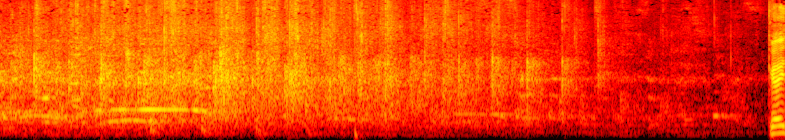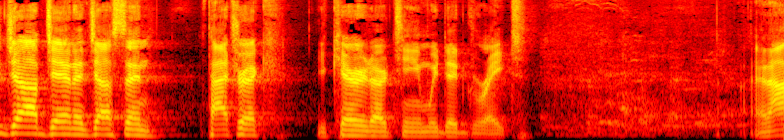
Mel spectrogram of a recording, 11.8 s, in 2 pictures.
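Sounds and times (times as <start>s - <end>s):
applause: 0.0s - 5.2s
laughter: 3.3s - 5.8s, 10.1s - 11.7s
speech: 5.8s - 9.9s, 11.6s - 11.7s.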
